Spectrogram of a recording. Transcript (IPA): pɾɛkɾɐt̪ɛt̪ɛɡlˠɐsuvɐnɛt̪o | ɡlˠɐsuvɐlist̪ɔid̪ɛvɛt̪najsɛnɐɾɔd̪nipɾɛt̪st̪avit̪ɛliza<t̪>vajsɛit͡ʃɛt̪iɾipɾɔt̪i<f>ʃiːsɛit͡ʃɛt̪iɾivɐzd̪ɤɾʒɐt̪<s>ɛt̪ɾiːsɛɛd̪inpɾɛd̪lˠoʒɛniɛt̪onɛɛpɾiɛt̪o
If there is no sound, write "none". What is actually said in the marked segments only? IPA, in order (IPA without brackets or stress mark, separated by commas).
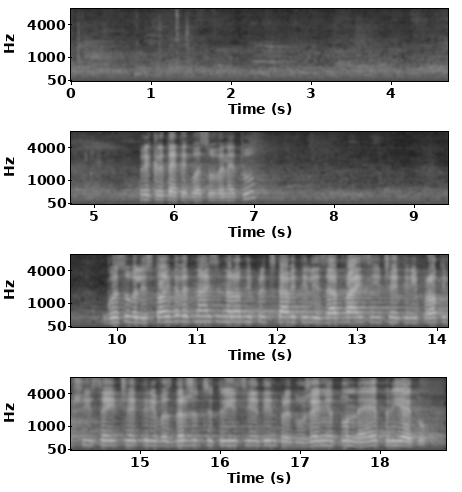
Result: d̪, f, s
